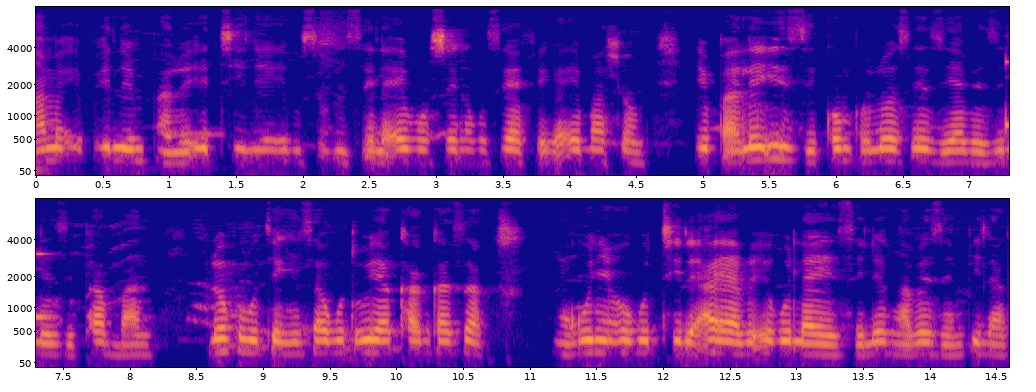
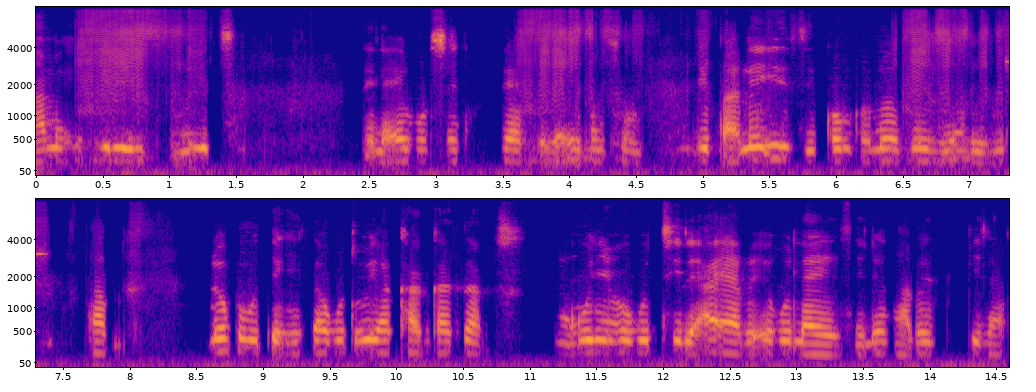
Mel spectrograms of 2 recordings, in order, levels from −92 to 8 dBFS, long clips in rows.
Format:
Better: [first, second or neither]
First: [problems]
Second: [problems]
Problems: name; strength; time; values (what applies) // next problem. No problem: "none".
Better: first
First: none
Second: noise reduction (neural diffusion model UNIVERSE++)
